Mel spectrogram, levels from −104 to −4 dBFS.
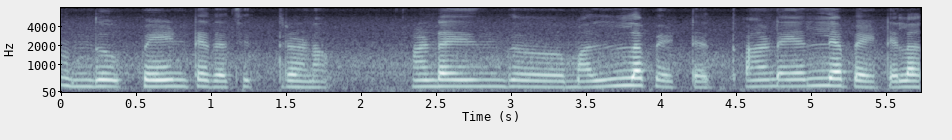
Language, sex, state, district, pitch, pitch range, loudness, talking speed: Tulu, female, Karnataka, Dakshina Kannada, 225 Hz, 215-230 Hz, -19 LUFS, 145 wpm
